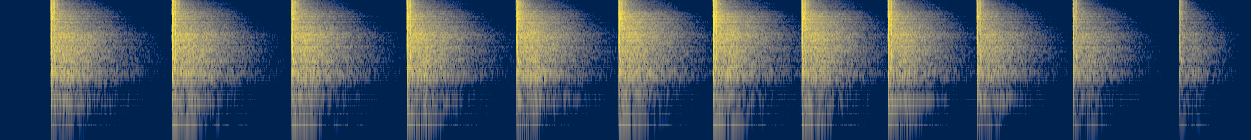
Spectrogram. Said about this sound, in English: Reverb, chamber.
